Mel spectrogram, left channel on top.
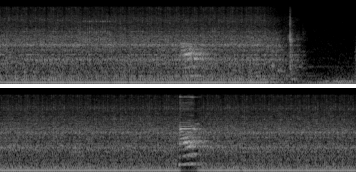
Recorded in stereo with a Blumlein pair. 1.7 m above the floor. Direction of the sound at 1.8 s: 20° right.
